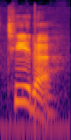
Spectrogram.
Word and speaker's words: Tiede: His last name is Tiede. And I had Tiede, okay. It's Tiede.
